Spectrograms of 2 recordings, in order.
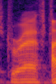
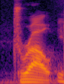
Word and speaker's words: draught: No, it's draft beer. – I think I said drought.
